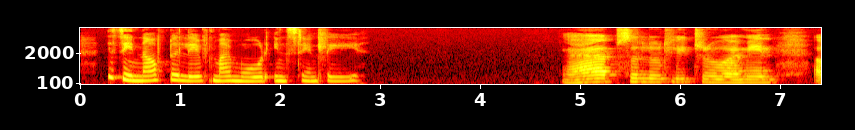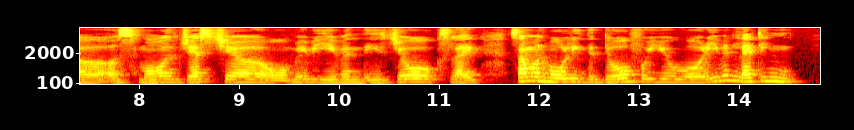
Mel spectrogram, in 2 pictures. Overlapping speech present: No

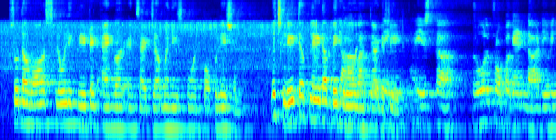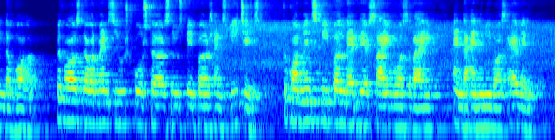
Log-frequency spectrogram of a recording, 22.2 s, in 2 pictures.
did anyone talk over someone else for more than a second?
Yes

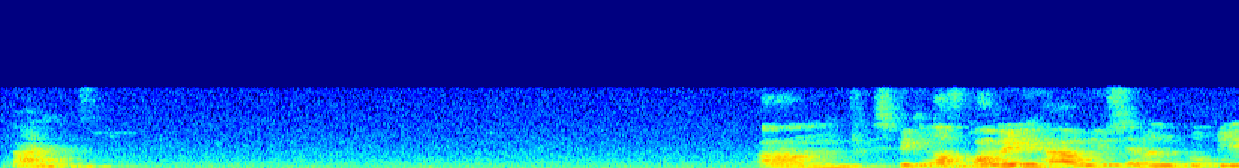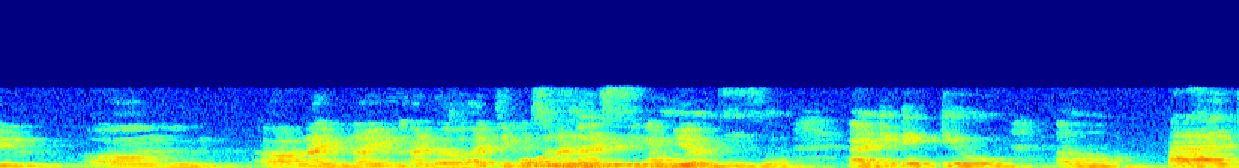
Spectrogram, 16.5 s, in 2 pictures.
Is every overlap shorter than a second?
No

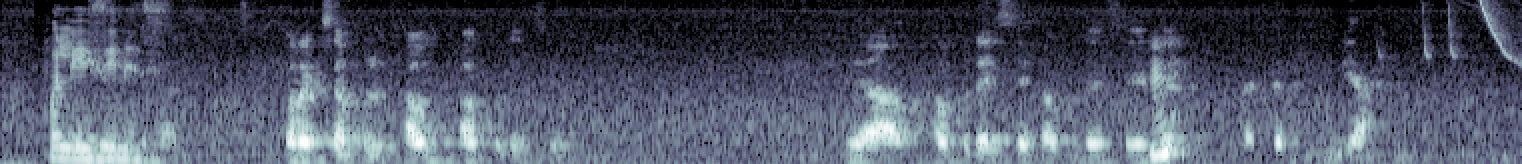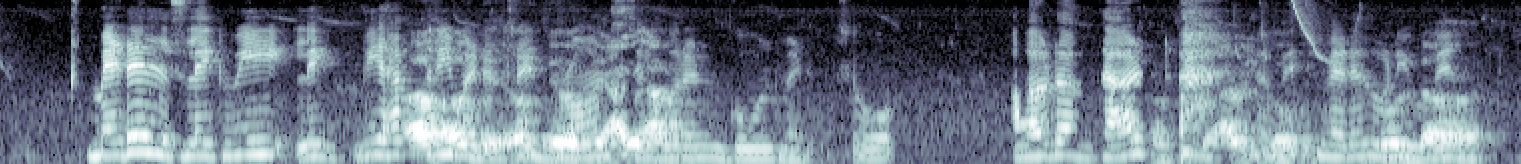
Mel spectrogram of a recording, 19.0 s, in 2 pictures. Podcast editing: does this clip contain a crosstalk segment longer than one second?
Yes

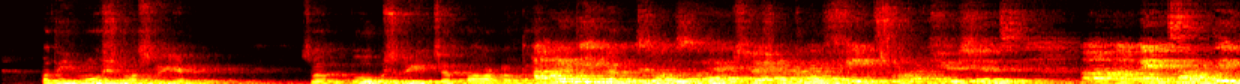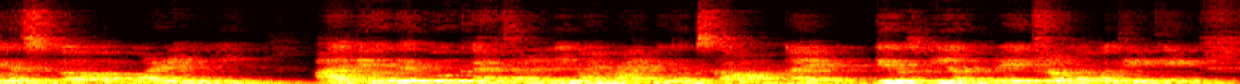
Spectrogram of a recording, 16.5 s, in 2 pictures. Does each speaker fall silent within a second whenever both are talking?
No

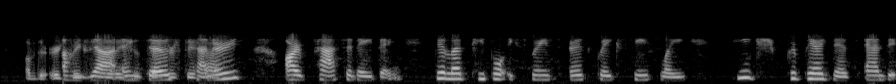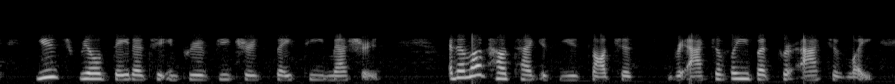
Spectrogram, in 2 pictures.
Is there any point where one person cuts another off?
Yes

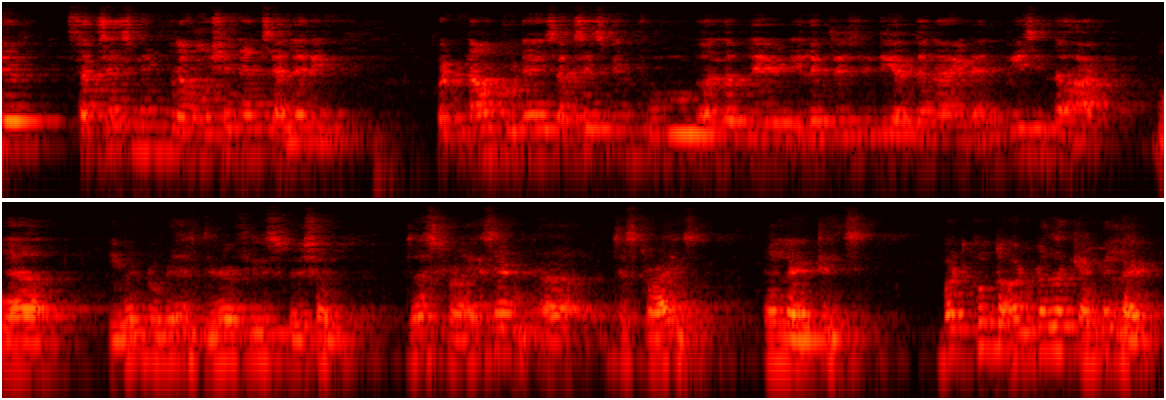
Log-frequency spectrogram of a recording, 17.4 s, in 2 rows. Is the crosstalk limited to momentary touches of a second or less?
Yes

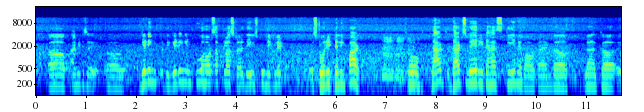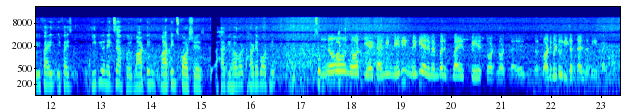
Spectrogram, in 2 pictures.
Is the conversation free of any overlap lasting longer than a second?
Yes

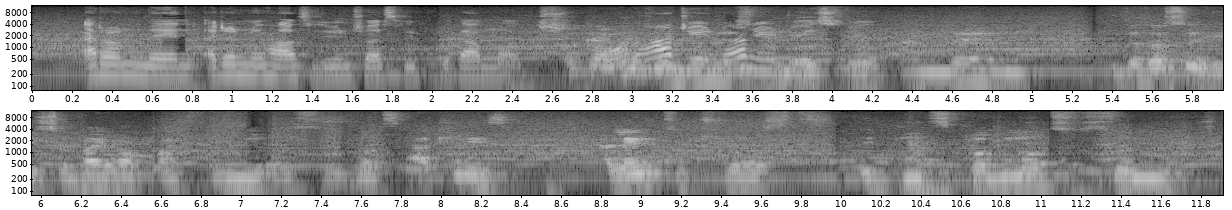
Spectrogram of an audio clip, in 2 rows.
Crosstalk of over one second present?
Yes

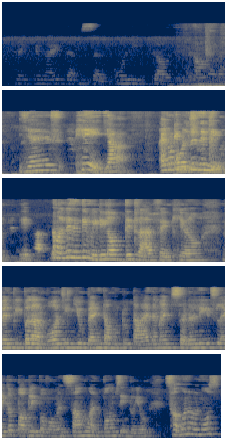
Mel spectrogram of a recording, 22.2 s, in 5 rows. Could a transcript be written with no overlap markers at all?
No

